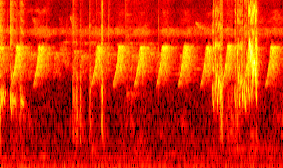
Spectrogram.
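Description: A budgerigar repeats quick rising chirps, about three each second, with a brief scratchy warble near the end.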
